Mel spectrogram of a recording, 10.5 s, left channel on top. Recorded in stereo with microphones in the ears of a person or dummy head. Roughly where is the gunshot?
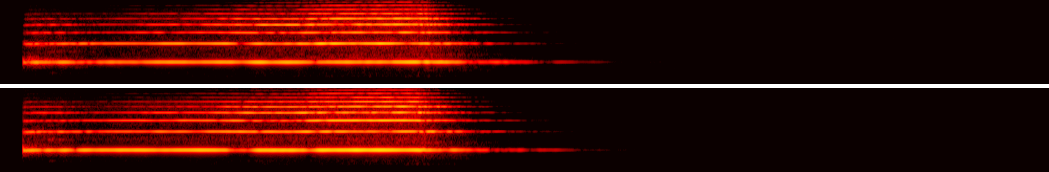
I don't hear a gunshot.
